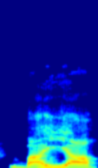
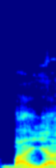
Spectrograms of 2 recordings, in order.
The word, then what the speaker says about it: बाह्य: बाह्या, बाह्या क्या है? बाह्य शब्द है। बाह्य, बाह्या कोई शब्द नहीं है।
